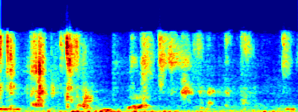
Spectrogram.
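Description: Faint rustling and soft flicks of Upper Deck SP Authentic hockey cards being thumbed through by hand: a few short strokes in the first second, quieter ones after.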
